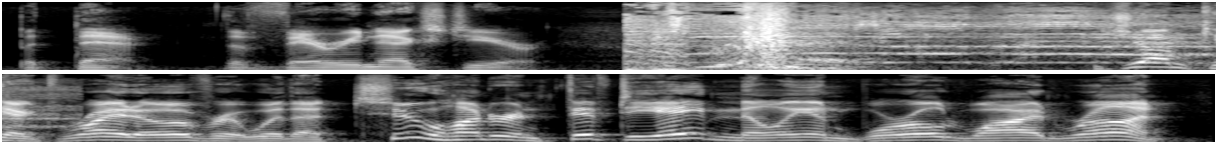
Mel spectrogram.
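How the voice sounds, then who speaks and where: A man's voice: mid-range voice, big pitch swings, measured pace, over music. A man with an American accent hosting a scripted comedic video essay in a jokey, emphatic presenter's delivery. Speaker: host.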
